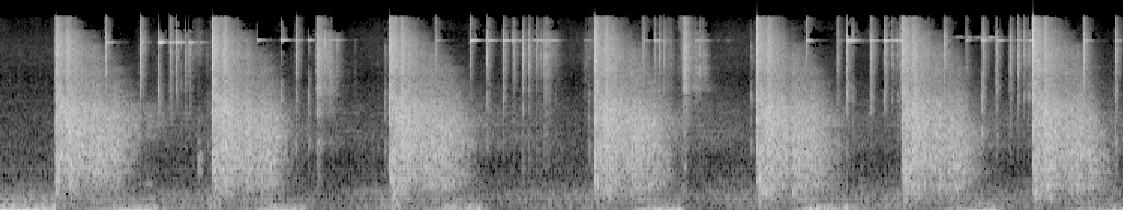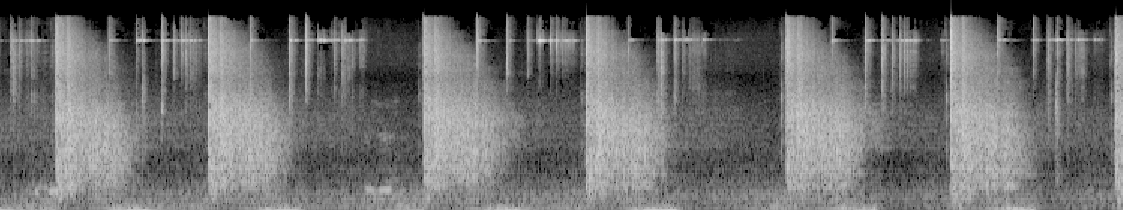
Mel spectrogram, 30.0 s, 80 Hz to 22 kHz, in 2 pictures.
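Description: Beretta CX4 Storm 9mm direct-blowback carbine firing slow, aimed single shots, about fifteen of them, one every second or two. Each shot is loud and leaves a long echo off the concrete of an indoor range, with light metallic clinks between shots.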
